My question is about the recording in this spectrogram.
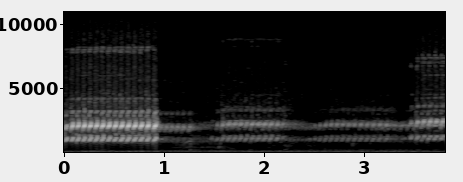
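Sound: frogs croaking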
